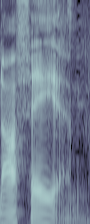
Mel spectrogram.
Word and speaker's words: Nafean: I tend to emphasize the A a little bit. Nafean.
